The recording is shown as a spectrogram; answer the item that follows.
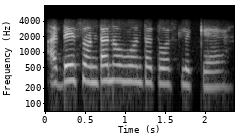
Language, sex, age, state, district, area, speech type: Kannada, female, 18-30, Karnataka, Tumkur, urban, conversation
